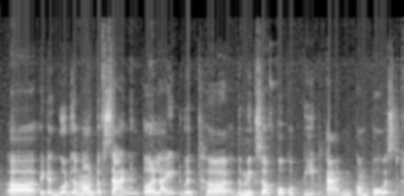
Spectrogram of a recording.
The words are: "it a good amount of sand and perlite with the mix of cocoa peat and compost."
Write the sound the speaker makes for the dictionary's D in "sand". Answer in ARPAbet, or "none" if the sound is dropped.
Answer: none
